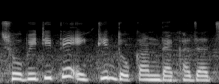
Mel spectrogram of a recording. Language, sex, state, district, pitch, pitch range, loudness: Bengali, female, West Bengal, Alipurduar, 235 Hz, 205-275 Hz, -12 LUFS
